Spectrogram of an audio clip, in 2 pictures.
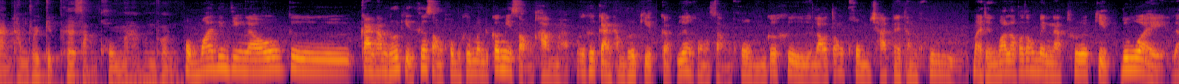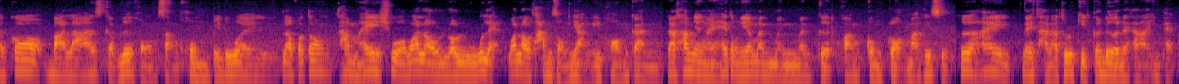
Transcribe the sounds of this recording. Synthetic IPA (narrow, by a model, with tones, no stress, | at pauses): aː˧nt̪ʰa˧mtʰu˧˦˥a˦˥ki˨˩t̪̚pʰɯ˥˩ɐsa˩˦ŋkʰo˧mː˧˩kʰa˦˥pʰɯː˧˩pʰo˧npʰo˩˦mwaː˥˩t͡ɕi˧ŋt͡ɕi˧ŋlɛː˦˥wkʰɯː˧kaː˧nt̪ʰa˧mt̪ʰu˦˥ki˩pʰɯ˥˩əsa˩˦ŋkʰo˧mkʰɯː˧ma˧nkɔː˥˩miː˧sɔ̰ː˩˦ŋkʰa˧mhʰa˦˥pkɔː˥˩kʰɯː˧kaː˧nt̪ʰa˧t̪ʰːa˥ki˨˩t̪̚ka˨˩p̚ɾɯ˥˩əŋkʰɔː˩˦ŋsa˨˩˦ŋkʰo˧mkɔː˥˩kʰɯː˧ɾa˧wt̪ɔ˥˩ŋkʰo˧mt͡ɕʰa˦˥t̪̚na˧jt̪ʰa˦˥ŋkʰuː˥˩uː˦maː˩˦t̪ʰɯ˩˦waː˥˩a˧wkɔː˥˩t̪ɔ˥˩pe˧nːa˦˥k̚t̪ʰuː˦˥ɾa˦˥ki˨˩t̪̚du˥˩əjlɛː˦˥wkɔː˥˩baː˧laː˦˥nska˨˩p̚ɾɯ˥˩əŋkʰɔː˩˦ŋsa˩˦ŋkʰo˧mpa˧jdu˥˩əjɾa˧wkɔː˥˩t̪ɔ˥˩ŋt̪ʰa˧mɦa˥˩jt͡ɕʰu˥˩ɐwaː˥˩ɾa˧wɾa˧wɾuː˦˥lɛ˨˩ʔwaː˥˩ɾa˧wt̪ʰa˧msɔ̰ː˩˦ŋjaː˨˩ŋniː˦˥pʰɔː˦˥mka˧nlɛː˦˥wt̪ʰa˧mja˧ŋːa˧jɦa˥˩jt̪o˧ŋni˦˥ɐma˧nma˧nma˧nkɤː˨˩t̪̚kʰwaː˧mklo˧˩mklɔː˨˩pmːaː˥˩k̚t̪ʰi˥˩su˨˩t̪̚pʰɯ˥˩ɐɦa˥˩jna˧jt̪ʰaː˩˦na˦˥t̪ʰːu˦˥a˥ki˨˩t̪̚kɔː˥˩dɤː˧na˧jt̪ʰaː˨˦na˥ʔiː˧npʰɛ˦˥k̚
